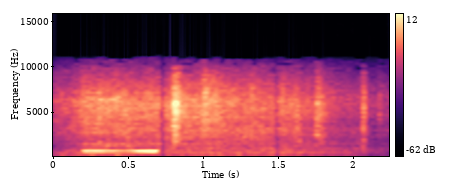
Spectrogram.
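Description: A single short electronic beep, one steady pitch held for about half a second, just after the start, over a steady background rush with scattered clicks.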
